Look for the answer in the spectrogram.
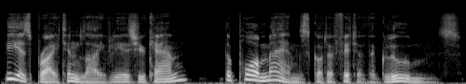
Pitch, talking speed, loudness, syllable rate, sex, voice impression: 130 Hz, 220 wpm, -19 LUFS, 4.5 syllables/s, male, masculine, adult-like, slightly middle-aged, slightly thick, slightly relaxed, slightly weak, bright, slightly soft, slightly clear, fluent, slightly cool, intellectual, refreshing, very sincere, very calm, slightly friendly, reassuring, unique, slightly wild, sweet, slightly lively, kind, slightly modest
